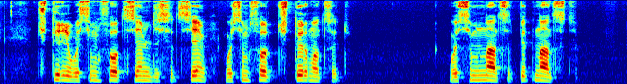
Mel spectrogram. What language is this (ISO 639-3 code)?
rus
